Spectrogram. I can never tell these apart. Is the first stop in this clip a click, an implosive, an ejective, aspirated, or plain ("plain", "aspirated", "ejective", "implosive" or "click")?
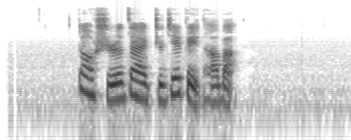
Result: plain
